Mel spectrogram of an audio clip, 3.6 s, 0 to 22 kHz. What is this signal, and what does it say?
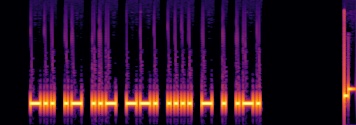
Morse code, heard as a keyed tone, about 36 wpm, 700 Hz. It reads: DAUGHTER
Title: Sentences from Top 1500 Words - New Word Drill - 35wpm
